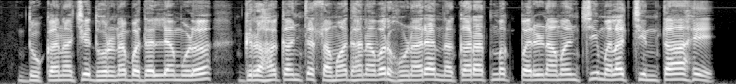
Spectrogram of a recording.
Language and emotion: Marathi, fearful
